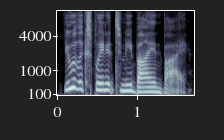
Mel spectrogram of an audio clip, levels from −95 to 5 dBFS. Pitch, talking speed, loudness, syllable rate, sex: 220 Hz, 315 wpm, -16 LUFS, 6.8 syllables/s, female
